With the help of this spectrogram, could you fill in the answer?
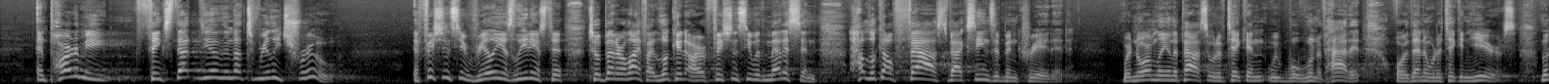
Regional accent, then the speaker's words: New York City, New York, United States; I grew up in New York City, so all my friends all people from New York State would gather.

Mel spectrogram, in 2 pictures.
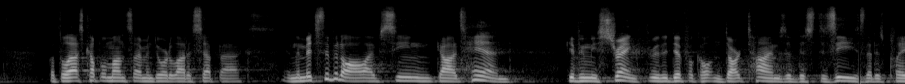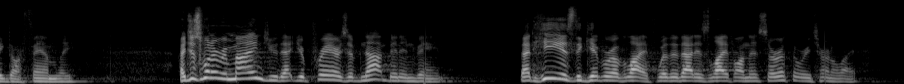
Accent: New York City, New York, United States; He was from way upstate in some podunk town. I was from New York City, so way cooler than him.

